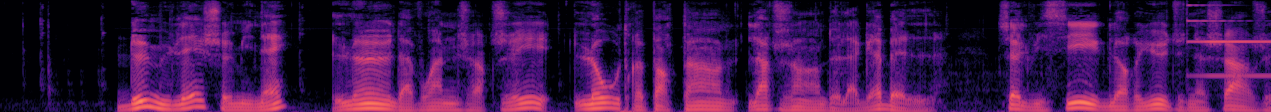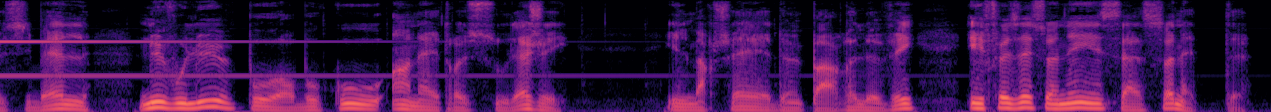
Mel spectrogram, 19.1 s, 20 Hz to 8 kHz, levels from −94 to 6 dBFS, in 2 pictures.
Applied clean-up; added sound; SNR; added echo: none; Clock; 16 dB; none.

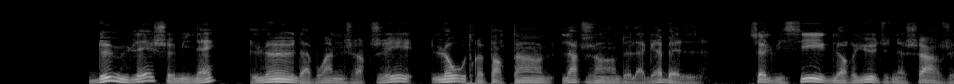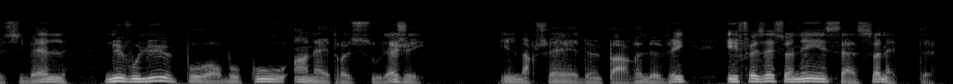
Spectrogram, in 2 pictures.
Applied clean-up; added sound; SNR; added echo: none; none; none; none.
